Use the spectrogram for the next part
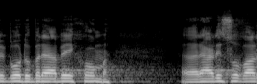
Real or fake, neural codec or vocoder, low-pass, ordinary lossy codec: fake; vocoder, 44.1 kHz, 128 mel bands every 256 samples, BigVGAN v2; 14.4 kHz; Opus, 64 kbps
